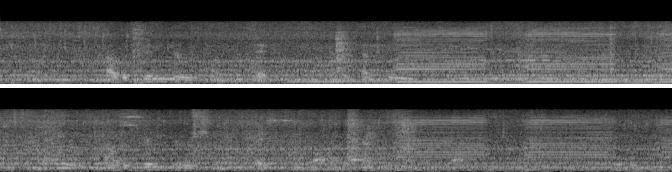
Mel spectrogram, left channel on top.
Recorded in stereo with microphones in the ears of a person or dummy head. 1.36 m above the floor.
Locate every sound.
1.0 s a man speaking: 35° right (ahead or behind), 2 m; by 3.8 s 25° right (ahead or behind), 4 m
3.9 s a phone buzzing: 55° right (ahead or behind), 3 m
